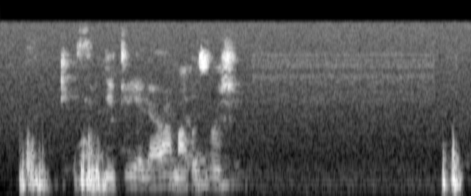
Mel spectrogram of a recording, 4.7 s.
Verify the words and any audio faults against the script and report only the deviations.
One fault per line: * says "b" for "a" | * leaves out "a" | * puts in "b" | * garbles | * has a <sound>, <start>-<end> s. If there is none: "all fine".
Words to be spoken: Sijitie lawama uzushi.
all fine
